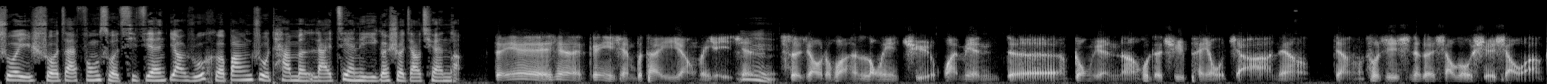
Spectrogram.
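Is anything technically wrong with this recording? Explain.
Yes. Corrupt frames were decoded at 4.51–4.54 s, 11.14–11.16 s and 12.92–12.99 s. Damaged bits misplace spectral energy, producing brief chirps or noise bursts, loud at 4.5 and 12.9 s and faint at 11.1 s, unlike a dropout, which silences rather than adds sound.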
